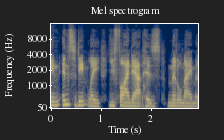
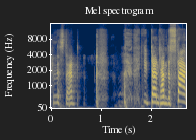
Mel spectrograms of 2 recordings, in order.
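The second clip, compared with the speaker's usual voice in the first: put-on British accent, very high-pitched; 11 semitones higher, 4 dB louder than usual. Repeating a line someone says that sounds funny to them: British accent. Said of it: "The British accent, baby".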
